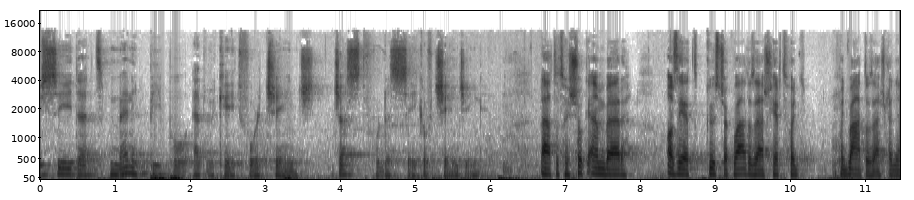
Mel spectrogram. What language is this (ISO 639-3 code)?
hun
